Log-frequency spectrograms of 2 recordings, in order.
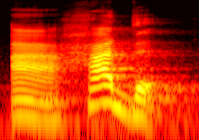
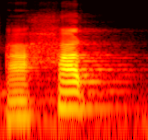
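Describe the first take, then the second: First: The final d has an echoing bounce. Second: The final d stops plainly without a bounce. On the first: The speaker calls it right. "Ada mantulnya" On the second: The speaker calls it wrong. "Tidak boleh"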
